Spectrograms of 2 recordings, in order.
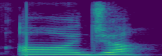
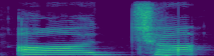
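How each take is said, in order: First: The consonant before the last vowel is j. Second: The consonant before the last vowel is ch. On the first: The speaker calls it right. "ağaca diyoruz" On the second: The speaker calls it wrong. "Ağaça demiyoruz"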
